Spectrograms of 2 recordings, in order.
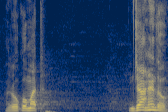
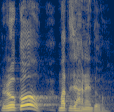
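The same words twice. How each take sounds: First: "रोको मत" as one phrase, long pause, then "जाने दो"; low "रोको मत", separate firmer "जाने दो"; pause after मत. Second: Stretched "रोको", break, then "मत जाने दो" run together; slow "रोको", then a dropped "मत जाने दो"; pause before मत. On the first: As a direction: break after मत, keeping it joined to रोको. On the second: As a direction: attach मत to जाने दो. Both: Acted. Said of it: "जहाँ रुकना था वहाँ ना रुके".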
